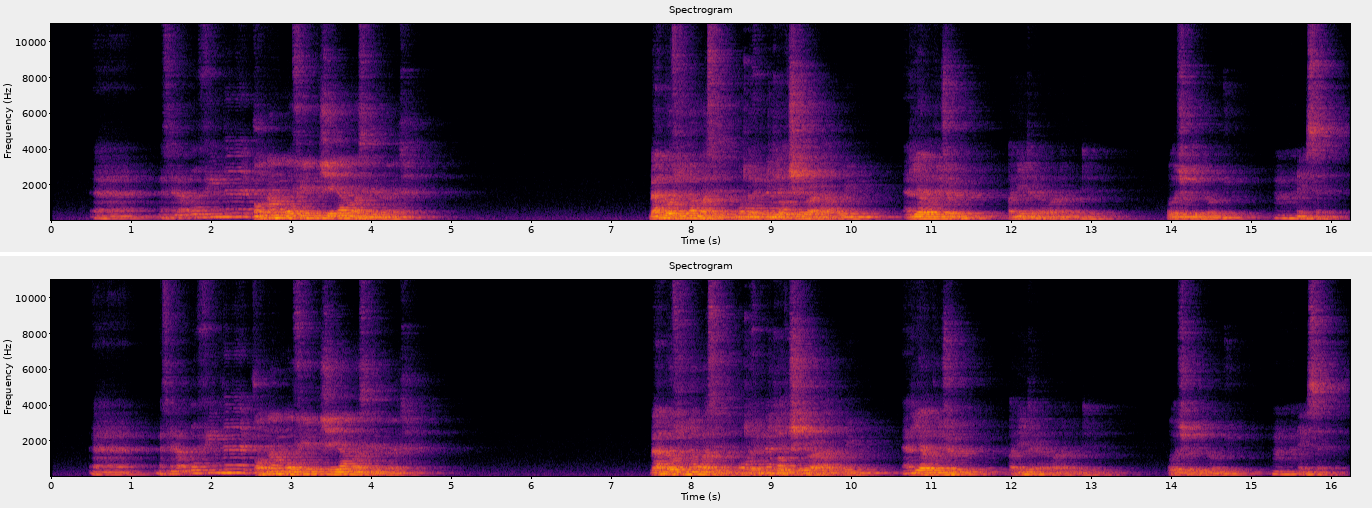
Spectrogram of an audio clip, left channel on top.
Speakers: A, on the right; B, on the left.
A: Ee, mesela o filmde de çok
B: Ondan
A: böyle
B: o film şeyden bahsediyorum evet. Ben de o filmden bahsediyorum. Orada
A: o filmden
B: bir de
A: bahsediyorsun
B: şey vardı
A: değil mi abi?
B: oyun
A: Evet
B: diğer
A: evet.
B: oyuncu Ha, neydi o adamın adı ya? O da çok iyi bir oyuncu.
A: Hı hı.
B: Neyse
